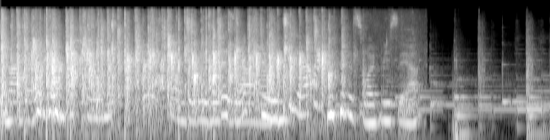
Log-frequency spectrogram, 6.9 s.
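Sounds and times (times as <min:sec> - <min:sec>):
applause: 0:00.0 - 0:04.8
speech: 0:04.6 - 0:05.8.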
